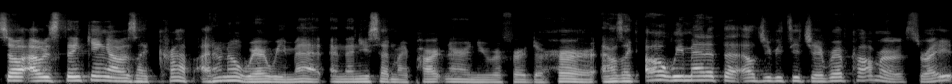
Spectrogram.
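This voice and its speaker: This man has a normal speaking voice and a moderate pace, with hardly any pauses. His intonation is lively. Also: fairly high pitch for a man. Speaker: podcast host. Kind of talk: casual chat.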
